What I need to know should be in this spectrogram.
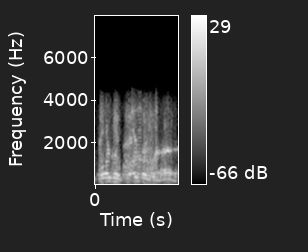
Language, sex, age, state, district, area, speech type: Tamil, male, 60+, Tamil Nadu, Virudhunagar, rural, conversation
